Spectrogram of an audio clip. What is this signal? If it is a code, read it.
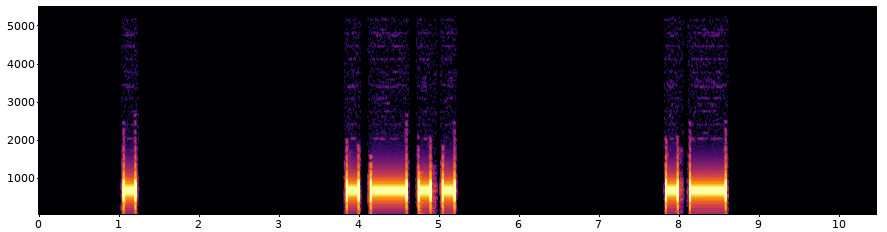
Morse code, heard as a keyed tone, about 8 wpm, spaced as for 3 wpm, 680 Hz. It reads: ELA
